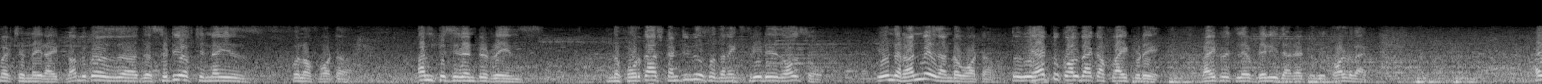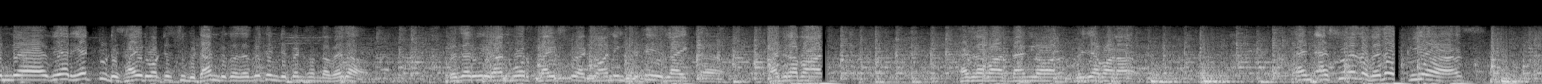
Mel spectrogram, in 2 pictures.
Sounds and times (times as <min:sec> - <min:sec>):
Speech: 0:00.0 - 0:03.6, 0:04.2 - 0:05.4, 0:06.1 - 0:08.2, 0:08.8 - 0:13.7, 0:15.4 - 0:19.2, 0:19.9 - 0:23.7, 0:25.0 - 0:26.8, 0:28.4 - 0:30.2.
